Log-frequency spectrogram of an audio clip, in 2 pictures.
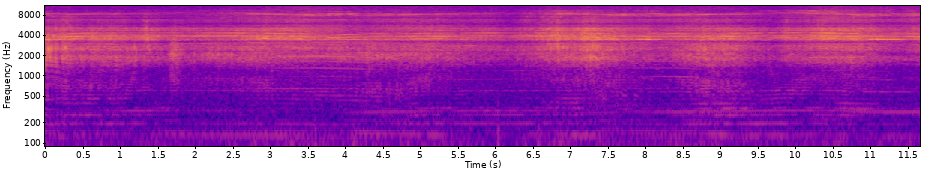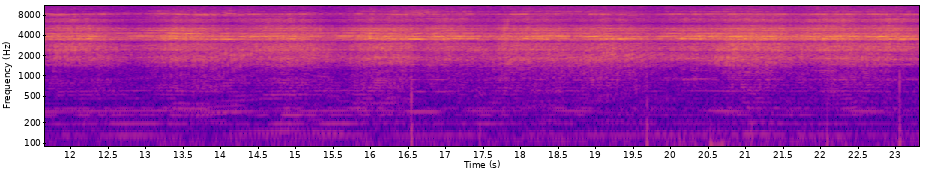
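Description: A small model helicopter buzzes overhead, its whine rising and falling as it circles.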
